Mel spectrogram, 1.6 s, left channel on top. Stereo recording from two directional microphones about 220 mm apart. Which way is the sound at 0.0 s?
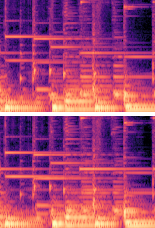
Centre (ahead or behind).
